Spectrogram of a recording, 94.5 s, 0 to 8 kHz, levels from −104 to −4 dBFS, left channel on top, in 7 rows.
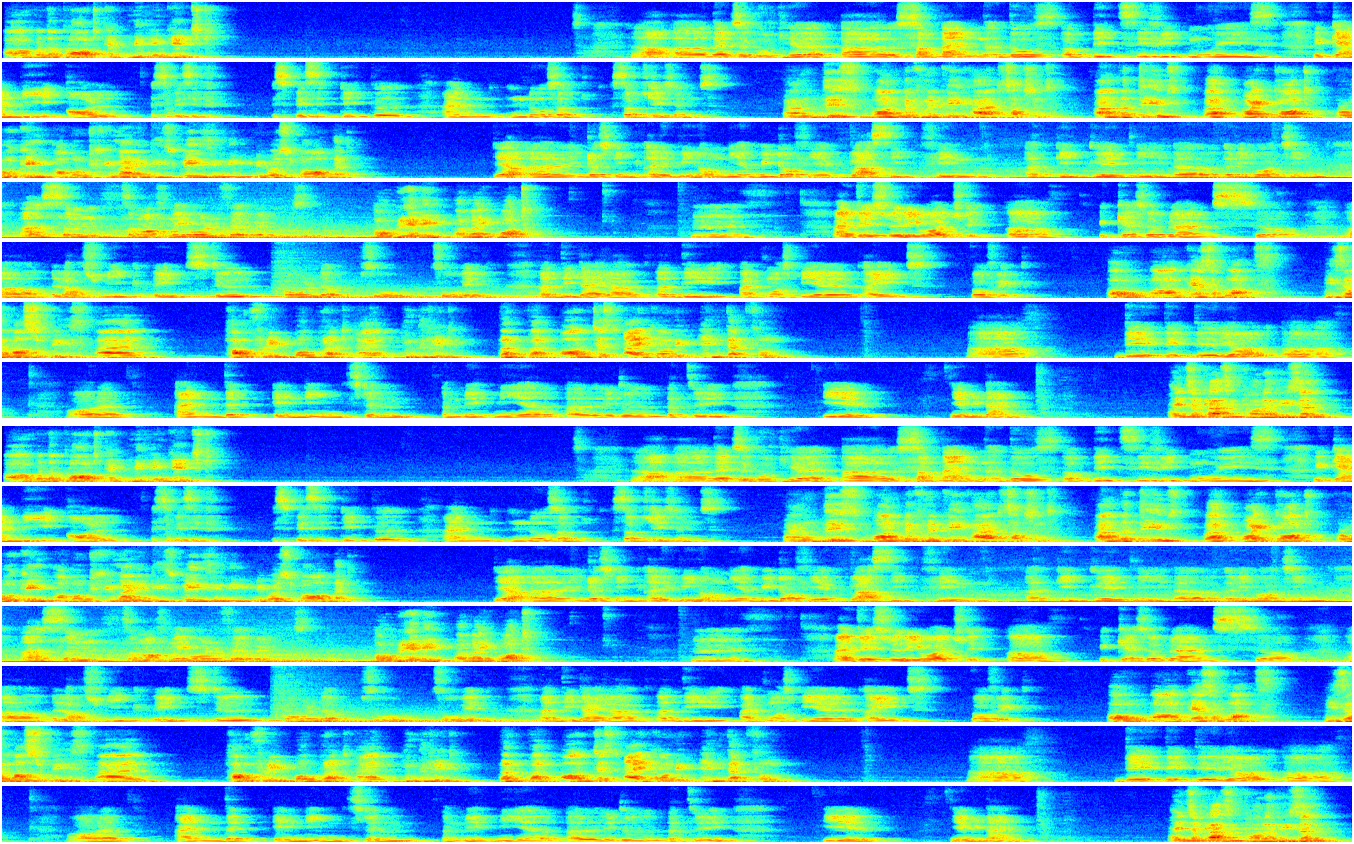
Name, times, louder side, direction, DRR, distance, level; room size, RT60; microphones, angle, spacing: voice 1, 0.0-2.1 15.1-15.2 21.3-24.1 24.4-30.5 44.2-45.9 65.0-66.7 67.2-69.0 69.7-72.2 72.5-75.3 92.7-94.2, equal, 65° left, -6 dB, 0.9 m, -24 dB
voice 2, 5.8-14.7 15.0-15.6 16.2-19.3 19.6-20.6 31.9-36.9 37.2-43.5 47.4-48.0 48.5-51.0 51.5-63.2 63.7-64.1 77.1-77.9 78.6-80.9 81.3-82.2 82.7-83.4 83.7-85.1 85.4-88.6 89.2-89.7 90.5-91.2, left 1 dB, 40° left, -7 dB, 0.4 m, -28 dB
sound 1, 35.2-44.3, equal, 15° right, 1.1 m, -25 dB
sound 2, 53.5-59.5, left 1 dB, 75° right, 0.7 m, -36 dB
2.6 x 2.3 x 2.2 m, 0.72 s
head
